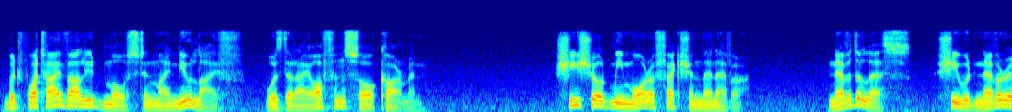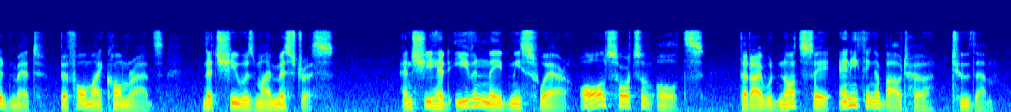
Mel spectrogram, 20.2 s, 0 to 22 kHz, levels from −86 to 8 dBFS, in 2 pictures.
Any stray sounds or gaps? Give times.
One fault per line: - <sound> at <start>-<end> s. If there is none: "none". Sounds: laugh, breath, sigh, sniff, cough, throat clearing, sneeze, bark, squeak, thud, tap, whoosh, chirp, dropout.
none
